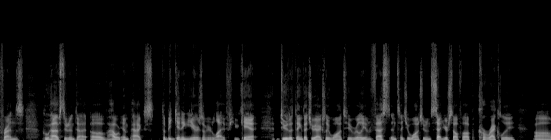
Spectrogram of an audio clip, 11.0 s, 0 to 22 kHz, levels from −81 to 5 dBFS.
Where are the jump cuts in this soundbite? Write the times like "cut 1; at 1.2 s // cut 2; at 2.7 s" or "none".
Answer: cut 1; at 2.4 s // cut 2; at 8.0 s // cut 3; at 9.5 s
